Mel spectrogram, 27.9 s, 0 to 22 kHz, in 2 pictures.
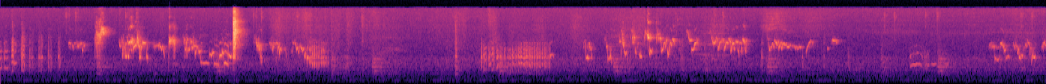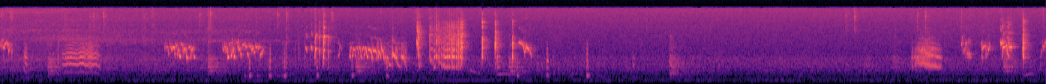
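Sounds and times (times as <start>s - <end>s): budgerigars warbling and chirping: 0.0s - 4.4s, 6.4s - 11.3s, 12.1s - 15.3s, 16.2s - 22.5s, 26.1s - 27.9s.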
